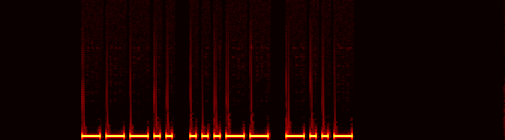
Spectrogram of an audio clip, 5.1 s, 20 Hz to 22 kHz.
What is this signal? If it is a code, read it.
Morse code, heard as a keyed tone, about 20 wpm, 700 Hz. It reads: 83X
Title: Three Letter-Number Combinations - 20wpm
